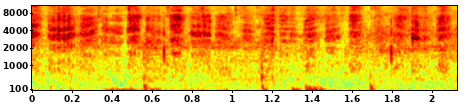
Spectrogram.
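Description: A dog panting faintly, with light irregular thumps from walking.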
